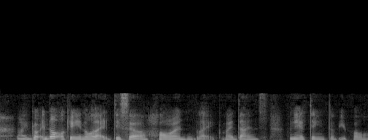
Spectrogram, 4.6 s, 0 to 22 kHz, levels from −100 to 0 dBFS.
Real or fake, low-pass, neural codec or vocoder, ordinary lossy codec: fake; none; codec, 16 kHz, 1.1 kbps, Voila-Tokenizer; none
